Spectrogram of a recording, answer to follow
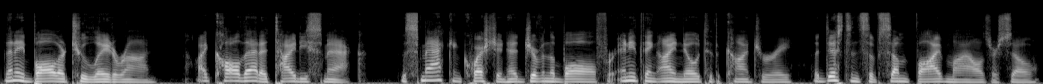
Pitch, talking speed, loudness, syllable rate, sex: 130 Hz, 205 wpm, -19 LUFS, 4.9 syllables/s, male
